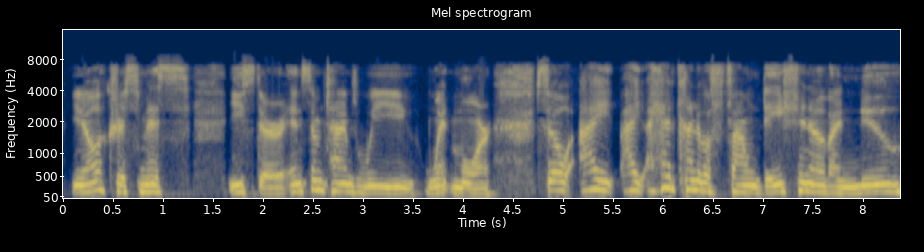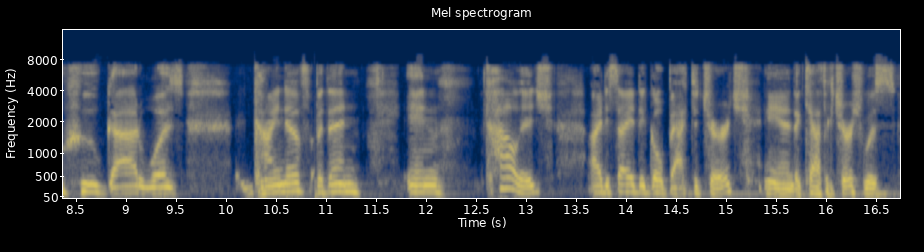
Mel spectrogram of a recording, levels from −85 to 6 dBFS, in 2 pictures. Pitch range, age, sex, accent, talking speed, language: 130-165 Hz, 30-49, male, American, 145 wpm, English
